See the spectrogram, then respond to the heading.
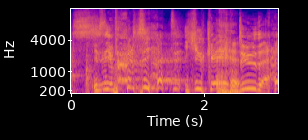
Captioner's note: laughs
